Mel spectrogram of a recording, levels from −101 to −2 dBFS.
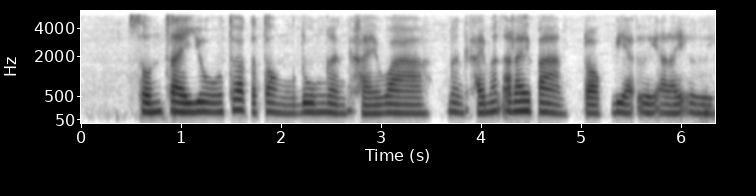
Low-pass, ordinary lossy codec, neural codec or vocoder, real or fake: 5.4 kHz; none; codec, 24 kHz, 6 kbps, HILCodec; fake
